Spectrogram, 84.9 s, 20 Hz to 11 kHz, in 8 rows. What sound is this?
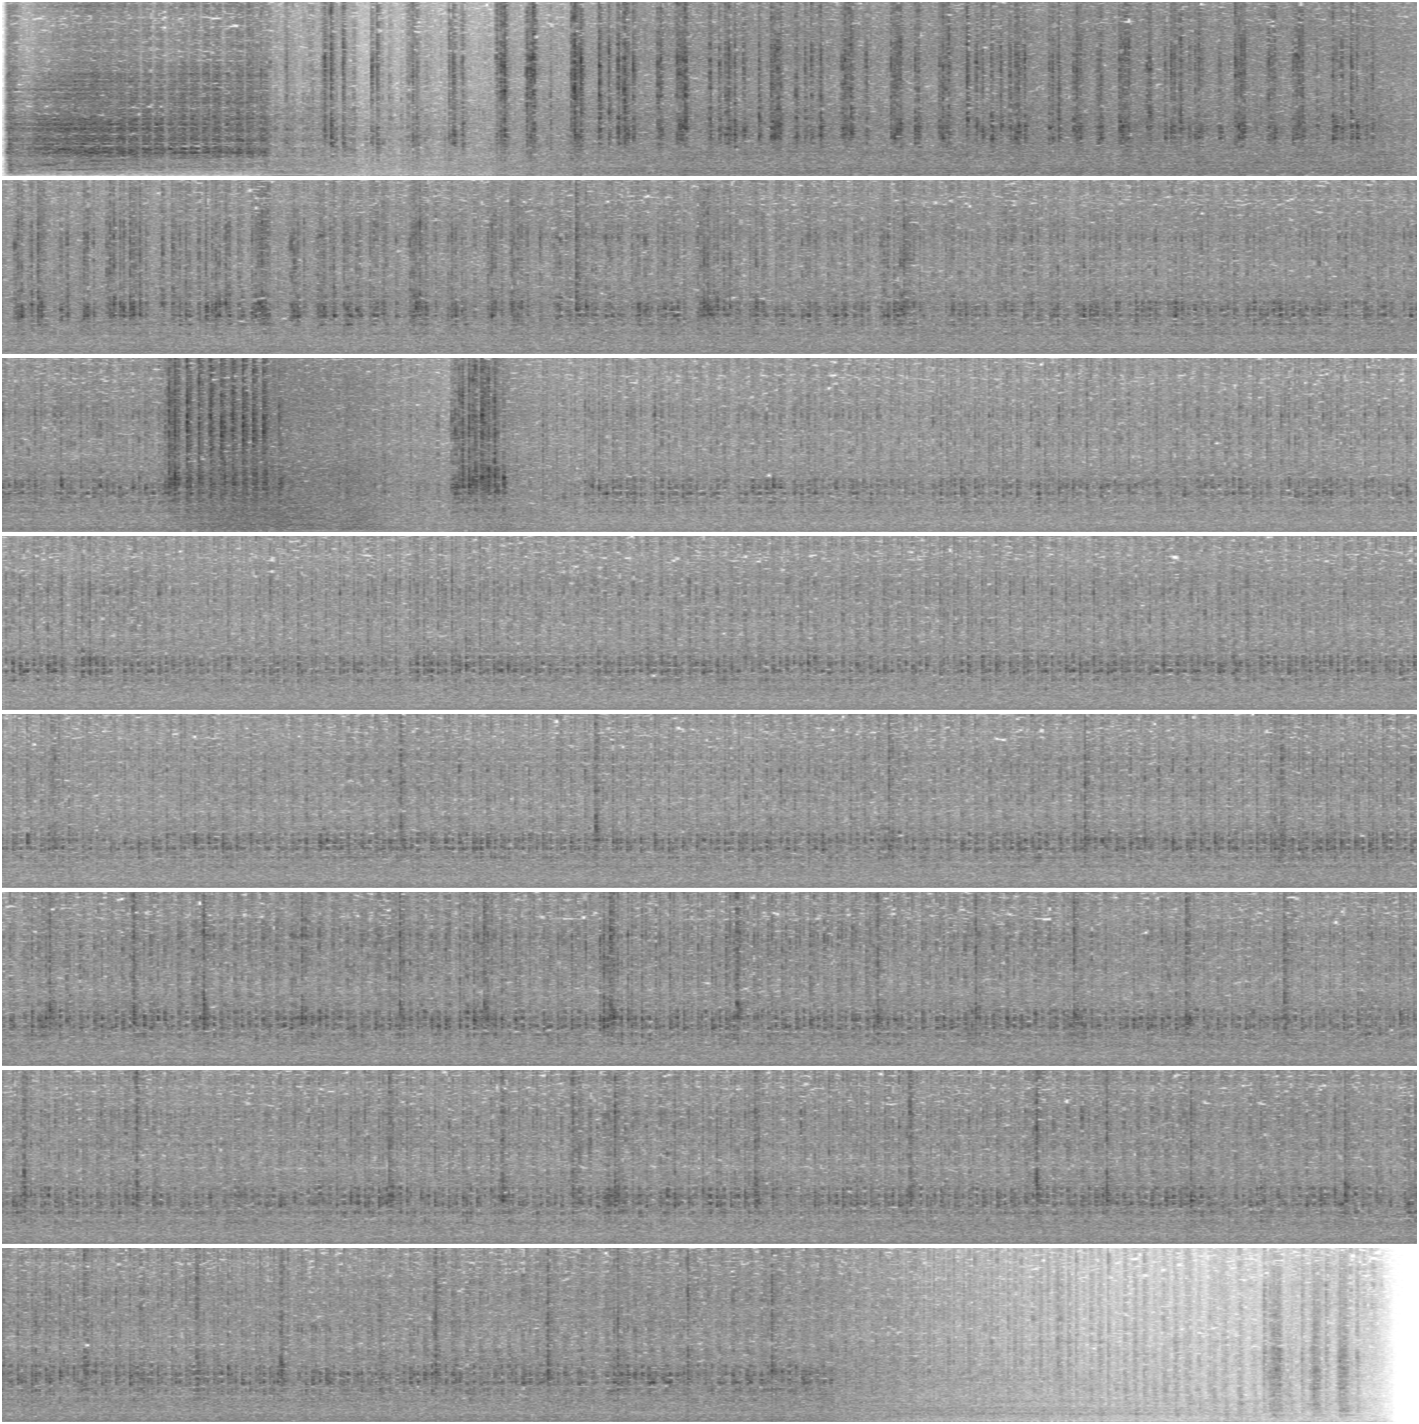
Old Tractor Starting and Engine Noises
Antique American tractor starting and engine noises. Recorded in Cullinan, South Africa. The owner was unaware of the model, only mentioned it's an American tractor that is over 40 years old.
Tractor, Vehicle, Start, Engine-noises, OWI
